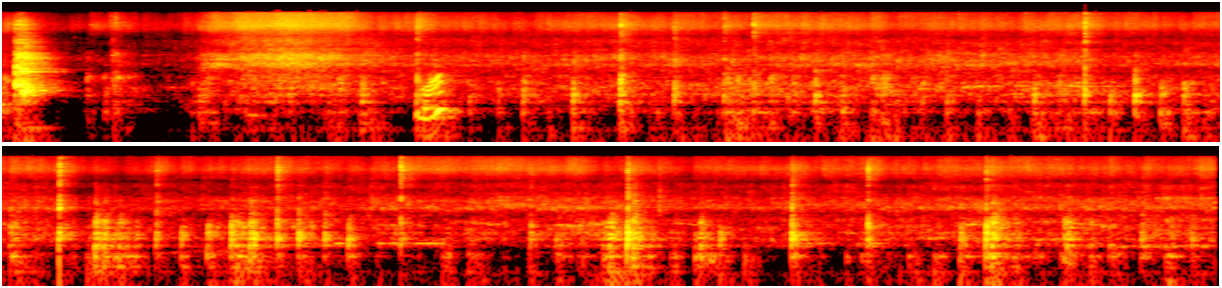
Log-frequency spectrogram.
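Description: Tomatoes frying and being stirred in a pan while cooking palak paneer, a steady close sizzle broken by scraping spoon strokes and occasional clinks, with no talking.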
